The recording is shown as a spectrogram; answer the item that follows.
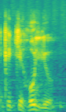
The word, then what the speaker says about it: Cthulhu: Na realidade, o nome é impronunciável, né? Então, se quer C-T-H-U-L-H-U é difícil. É Cthulhu, Cthulhu. É bem estranho.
